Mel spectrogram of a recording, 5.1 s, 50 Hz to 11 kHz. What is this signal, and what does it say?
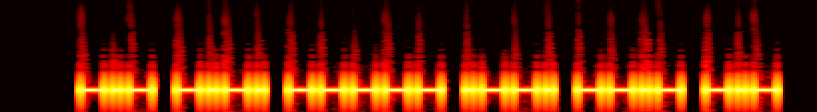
Morse code, heard as a keyed tone, about 25 wpm, 700 Hz. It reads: KC0PQK
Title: Speed Racing - USA Call Signs 20wpm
